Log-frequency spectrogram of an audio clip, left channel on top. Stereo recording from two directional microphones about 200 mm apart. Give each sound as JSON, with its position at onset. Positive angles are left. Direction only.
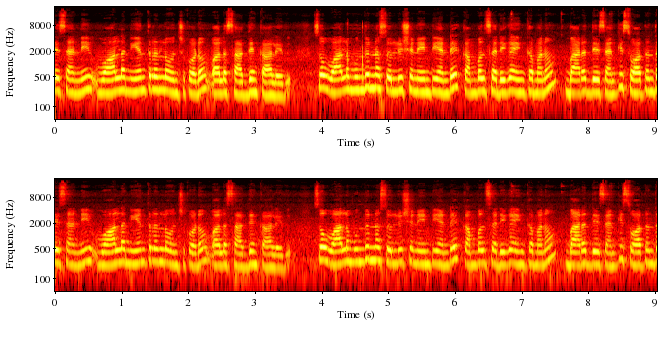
{"t": 0.0, "sound": "a woman's voice", "side_deg": 20}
